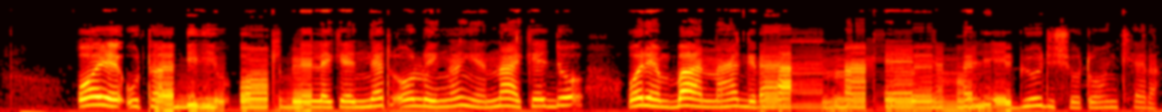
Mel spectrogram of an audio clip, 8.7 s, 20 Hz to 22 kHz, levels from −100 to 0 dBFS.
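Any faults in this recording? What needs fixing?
Robotic sound from repeated short buffers spans 1.16–2.33 s and 5.68–7.61 s (after "naa kejo re mbaa"). Most audio is replaced by a looping 10 ms slice, likely from starved buffering, giving a fixed 100 Hz buzz; unlike a pitch shift, that tone never moves with the voice. Give the audio buffers more headroom so fresh audio arrives in time.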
